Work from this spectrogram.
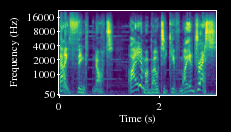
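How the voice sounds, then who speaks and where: Using a put-on character voice, a man speaks at a moderate pace while faint music plays in the background. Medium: audio drama. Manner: pompous, haughty.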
